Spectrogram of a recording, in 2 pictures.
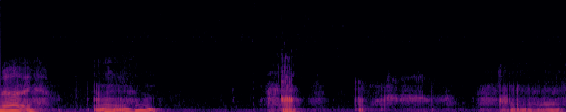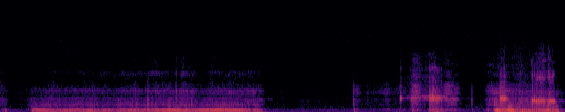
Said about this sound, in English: Honey, I'm so sorry. You're just driving me crazy. You're snoring like I've never heard anybody snore.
